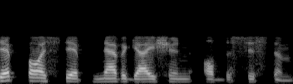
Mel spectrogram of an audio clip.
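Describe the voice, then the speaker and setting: A man talks in a normal speaking voice. His pitch is fairly high and his intonation fairly even. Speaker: online business coach. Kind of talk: group webinar walkthrough. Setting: group call with screen share.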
